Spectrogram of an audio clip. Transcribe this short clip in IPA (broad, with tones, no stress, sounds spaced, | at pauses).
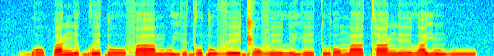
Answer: ɡ͡b ɔ˨ p a˦ ŋ e˨ ɡʷ e˦˨ ɗ oː˨ f aː˦˨ m u˨ j ɪ˨ d o˦ ɗ u˨ v eː˦˨ d͡ʒ ɔ˦ v eː˨ l ɪ˨ j eː˨ t u˦ ɾ ɔ˦ m aː˦ tʰ aː˦ ŋ eː˨ l a˦ j ũ˨ β uː˦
